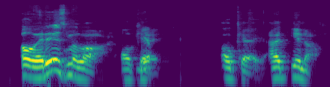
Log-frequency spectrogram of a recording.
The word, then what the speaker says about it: Millar: miller with an e actually it's uh it's pronounced malar oh it is millar okay okay i you know sometimes almost nobody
